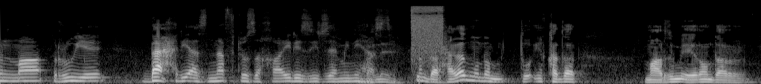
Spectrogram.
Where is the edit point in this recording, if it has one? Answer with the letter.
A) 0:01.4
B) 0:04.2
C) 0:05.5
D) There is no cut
B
